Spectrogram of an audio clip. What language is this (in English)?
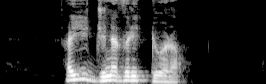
Kabyle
